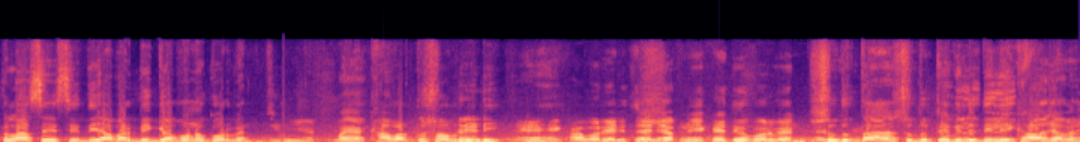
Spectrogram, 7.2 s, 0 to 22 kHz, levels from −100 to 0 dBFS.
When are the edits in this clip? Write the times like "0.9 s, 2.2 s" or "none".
1.8 s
